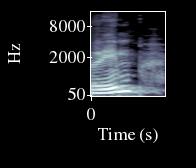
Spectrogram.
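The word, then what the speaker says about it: realm: Cultural landscape भूआकृति की, ये सांस्कृतिक भूआकृति, जो ये रीम होता है या परिमंडल होता है, कल्चरल रीम एल साइलेंट है, या सांस्कृतिक परिमंडल, ये बड़े लेवल पर होता है।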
